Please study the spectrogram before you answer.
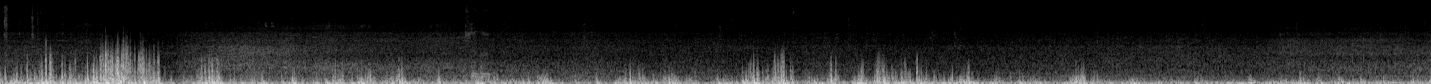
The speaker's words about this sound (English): Now I am. This is how windy it is. And keep in mind, part of the wind is being blocked by the house. I'm trying to block a lot of the wind from actually hitting the microphone, but trying to let you guys hear.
